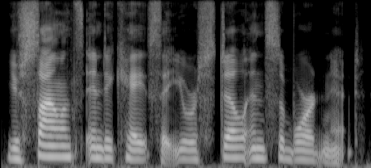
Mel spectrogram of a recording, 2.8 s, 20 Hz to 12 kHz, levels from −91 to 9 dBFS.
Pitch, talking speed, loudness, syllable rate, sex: 150 Hz, 170 wpm, -22 LUFS, 7.2 syllables/s, female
